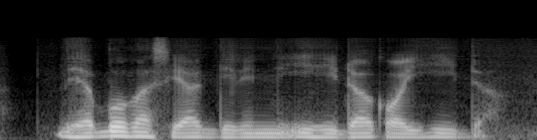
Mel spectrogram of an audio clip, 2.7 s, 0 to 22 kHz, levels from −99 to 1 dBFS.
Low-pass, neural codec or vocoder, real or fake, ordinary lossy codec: 7.2 kHz; codec, 16 kHz, about 1 kbps, DyCAST, with the encoder's durations; fake; none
